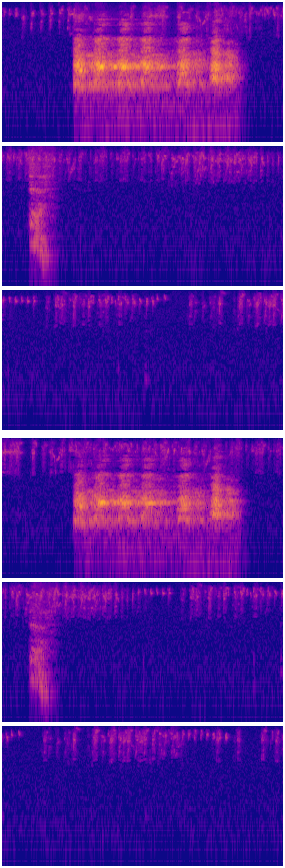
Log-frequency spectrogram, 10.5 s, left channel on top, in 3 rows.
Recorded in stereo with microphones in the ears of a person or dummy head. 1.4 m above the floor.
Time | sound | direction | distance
0.9 | a dog barking | 60° left (ahead or behind) | 1.7 m
3.9 | a gasp | 45° left (ahead or behind) | 2.5 m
